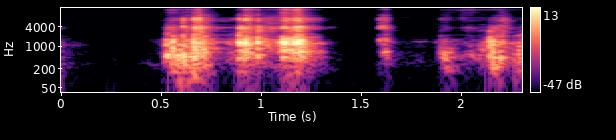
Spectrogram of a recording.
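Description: Plastic packaging crinkling and crackling as it is handled, starting about half a second in after a moment of silence, with a single click near the end.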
